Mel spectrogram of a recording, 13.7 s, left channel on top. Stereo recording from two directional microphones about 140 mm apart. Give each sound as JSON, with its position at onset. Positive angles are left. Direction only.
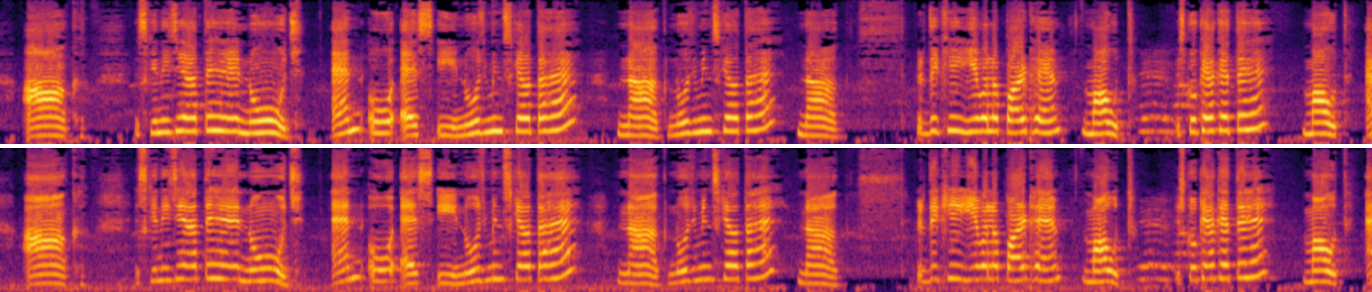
{"t": 0.2, "sound": "a woman's voice", "side_deg": 40}
{"t": 5.3, "sound": "a woman's voice", "side_deg": 35}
